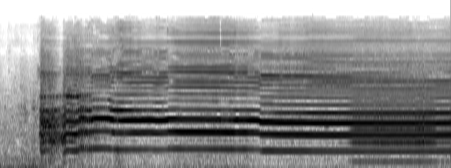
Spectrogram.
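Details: A rooster (Gallus gallus domesticus) gives one long, drawn-out crow, rich and nasal, held at a steady pitch for about five seconds before dipping slightly at the end.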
